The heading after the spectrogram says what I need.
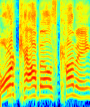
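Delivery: very high-pitched, taunting, jeering yell. In a tabletop game, a player's character shouts at him, a mocking shout. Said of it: "I will shout".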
